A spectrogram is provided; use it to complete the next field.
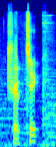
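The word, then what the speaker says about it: triptych: now one sec there trip trip tuck trip tick the okay so I pronounce it right triptic triptic sounds the same as it s as it looks luckily this is the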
